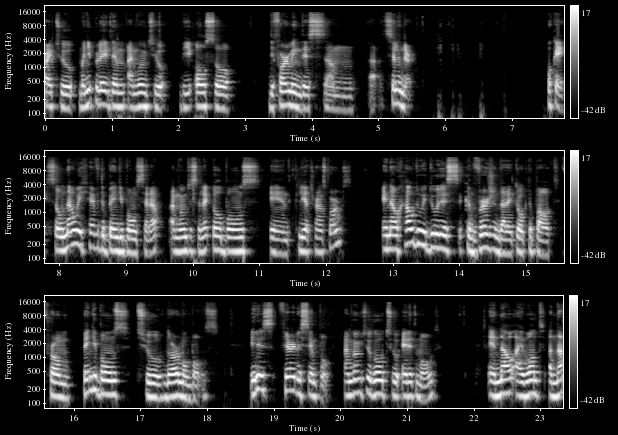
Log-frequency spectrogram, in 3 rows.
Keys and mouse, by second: 1.1 r, 2.2 g, 5.9 r, 6.0 f, 6.2 g, 6.5 g, 10.0 a, 10.9-12.0 drag, 12.6 middle click, 21.0 click.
